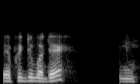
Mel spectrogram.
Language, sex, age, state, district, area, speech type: Bodo, male, 45-60, Assam, Kokrajhar, rural, conversation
